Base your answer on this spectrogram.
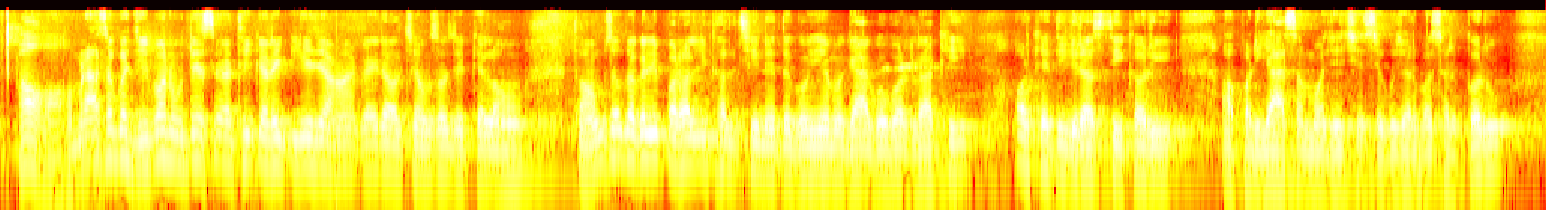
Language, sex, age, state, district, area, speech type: Maithili, male, 30-45, Bihar, Darbhanga, rural, spontaneous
